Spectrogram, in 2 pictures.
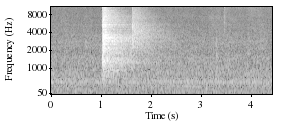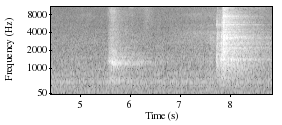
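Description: A loaded barbell clanks against the floor.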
